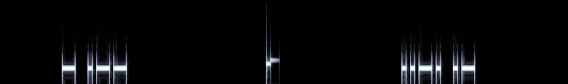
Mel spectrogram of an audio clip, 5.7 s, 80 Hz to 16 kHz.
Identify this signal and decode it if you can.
Morse code, heard as a keyed tone, about 28 wpm, 700 Hz. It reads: TW FA
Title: Top Two Letter Combinations in Words 28wpm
